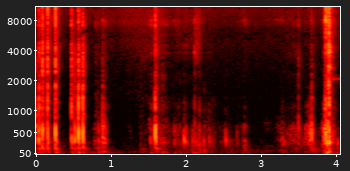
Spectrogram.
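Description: Handling noise of a camera being pushed back and repositioned on its stand: a quick cluster of clicks and knocks, a lone click in the middle, and a louder thump near the end as it is set in place.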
